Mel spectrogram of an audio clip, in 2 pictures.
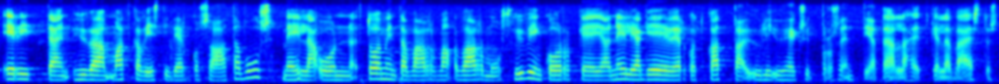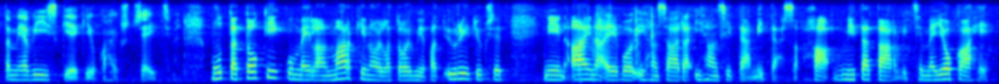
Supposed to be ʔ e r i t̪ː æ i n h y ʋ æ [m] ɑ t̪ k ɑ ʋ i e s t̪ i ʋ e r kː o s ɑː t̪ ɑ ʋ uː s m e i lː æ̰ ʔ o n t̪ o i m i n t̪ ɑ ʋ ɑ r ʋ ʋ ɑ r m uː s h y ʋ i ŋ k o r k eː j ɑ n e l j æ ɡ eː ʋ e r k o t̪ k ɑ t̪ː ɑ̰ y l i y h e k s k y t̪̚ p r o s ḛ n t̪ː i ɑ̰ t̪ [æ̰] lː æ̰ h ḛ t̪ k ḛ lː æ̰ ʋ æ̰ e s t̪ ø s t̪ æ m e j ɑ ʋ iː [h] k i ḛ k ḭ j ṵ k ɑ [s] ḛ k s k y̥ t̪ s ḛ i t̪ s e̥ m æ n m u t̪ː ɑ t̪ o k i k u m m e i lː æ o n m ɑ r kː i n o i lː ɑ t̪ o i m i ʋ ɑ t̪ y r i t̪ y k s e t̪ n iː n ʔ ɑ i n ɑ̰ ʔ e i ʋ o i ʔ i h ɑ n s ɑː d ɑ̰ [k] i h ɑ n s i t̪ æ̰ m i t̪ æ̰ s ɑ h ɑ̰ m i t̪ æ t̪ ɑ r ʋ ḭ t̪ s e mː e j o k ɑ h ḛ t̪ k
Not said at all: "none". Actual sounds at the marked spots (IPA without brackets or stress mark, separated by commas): m, æ̰, s, h, ʔ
